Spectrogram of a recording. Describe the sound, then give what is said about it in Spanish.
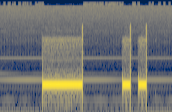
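An incoming phone call alert sounds as one long, loud, steady beep followed by two short beeps at the same mid pitch, over a quiet background hum. “Te está entrando una llamada”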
